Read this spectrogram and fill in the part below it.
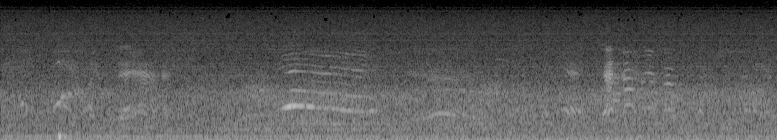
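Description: A young child calls out nearby.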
